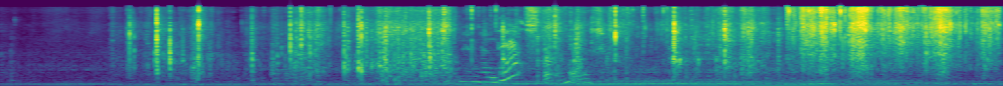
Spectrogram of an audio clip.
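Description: Crinkly plastic packaging rustling and crackling as a packaged scarf is handled and pulled out, in many small sharp crackles that grow louder through the second half.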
